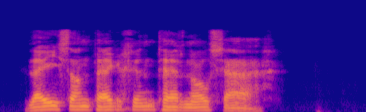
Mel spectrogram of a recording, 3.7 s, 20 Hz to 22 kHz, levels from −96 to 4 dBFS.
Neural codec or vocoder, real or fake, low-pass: codec, 16 kHz, 8 kbps, FreqCodec, smaller model; fake; 7.2 kHz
